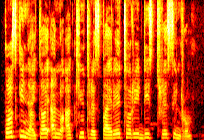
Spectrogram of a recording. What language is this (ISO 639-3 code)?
kln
